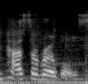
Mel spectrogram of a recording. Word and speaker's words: Paso Robles: Today we are in Paso Robles, or as the locals say, Paso Robles, California.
